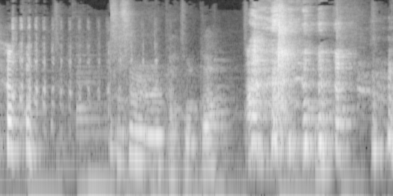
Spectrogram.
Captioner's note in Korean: 웃음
